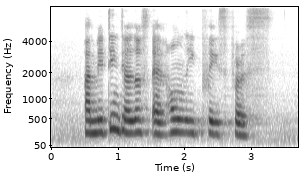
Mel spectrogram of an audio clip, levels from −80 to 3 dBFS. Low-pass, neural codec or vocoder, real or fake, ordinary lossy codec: none; codec, 16 kHz, 0.8 kbps, ZipCodec; fake; none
